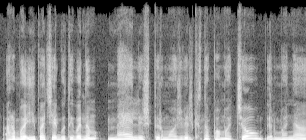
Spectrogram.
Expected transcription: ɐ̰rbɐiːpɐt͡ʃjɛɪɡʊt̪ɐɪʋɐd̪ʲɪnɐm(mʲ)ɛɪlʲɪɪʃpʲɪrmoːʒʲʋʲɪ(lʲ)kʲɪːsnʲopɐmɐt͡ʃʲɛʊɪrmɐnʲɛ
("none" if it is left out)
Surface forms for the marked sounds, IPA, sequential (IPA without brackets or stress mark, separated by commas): mʲ, lʲ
